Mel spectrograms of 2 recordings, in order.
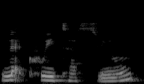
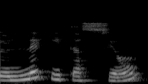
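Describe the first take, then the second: First: The qu is said as kw. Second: The qu is said as a plain k. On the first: The speaker calls it wrong. "I mispronounced the word there" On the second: The speaker calls it right. "this time I'll say it correctly"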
